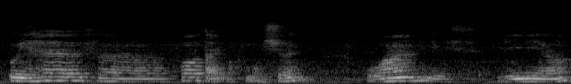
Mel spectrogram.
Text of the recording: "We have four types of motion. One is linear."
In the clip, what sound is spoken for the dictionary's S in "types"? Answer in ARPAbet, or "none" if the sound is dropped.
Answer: none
